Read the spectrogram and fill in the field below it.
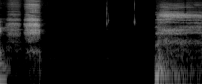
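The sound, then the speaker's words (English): A person imitates a newborn's irregular breathing: two quick breathy puffs, a long tense silence broken only by faint clicks, then a sudden loud, drawn-out breath. “People should probably tell you before you leave the hospital how fucking scary babies breathing are.”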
